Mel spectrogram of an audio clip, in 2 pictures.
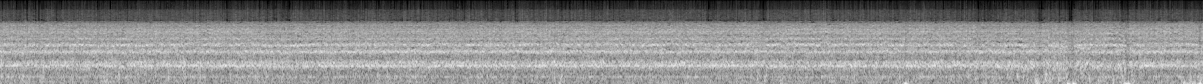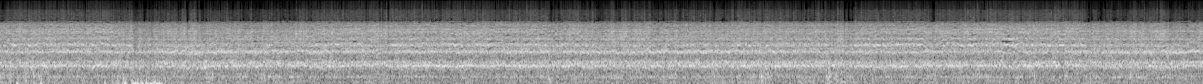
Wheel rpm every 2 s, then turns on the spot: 230, 230, 230, 230, 230, 220, 220, 230, 230, 230, 230, 220.
none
